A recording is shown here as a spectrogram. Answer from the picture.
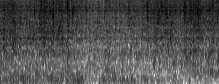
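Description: Wind buffeting the microphone, with a rumble that is strongest in the first second, over the soft wash of small waves lapping at a lakeshore.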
